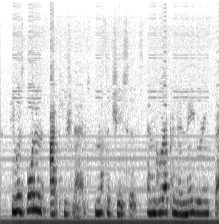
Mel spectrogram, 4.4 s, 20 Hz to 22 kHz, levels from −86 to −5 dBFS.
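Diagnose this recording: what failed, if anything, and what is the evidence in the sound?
Crude rate conversion at the sample-format stage: the speech was taken from 48 kHz to 44.1 kHz by keeping the nearest sample, with no filtering. The resulting timing errors add a faint, gritty, inharmonic fizz, roughly 40 dB down, tracking loud and bright syllables throughout.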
